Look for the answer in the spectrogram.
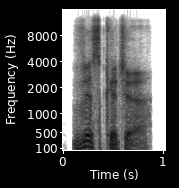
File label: "viscacha", British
